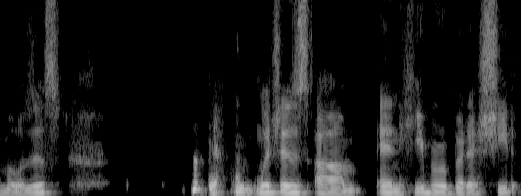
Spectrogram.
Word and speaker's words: Bereshit: Okay, so it has the names of the five books of Moses, which is in Hebrew Bereshit or Bereshis. This is the Ashkenazi pronunciation.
